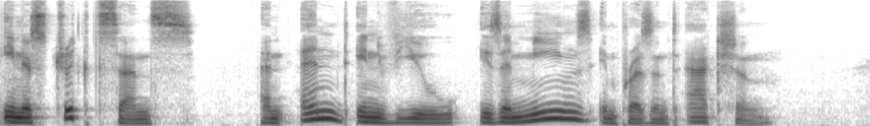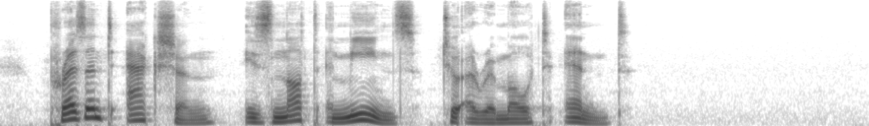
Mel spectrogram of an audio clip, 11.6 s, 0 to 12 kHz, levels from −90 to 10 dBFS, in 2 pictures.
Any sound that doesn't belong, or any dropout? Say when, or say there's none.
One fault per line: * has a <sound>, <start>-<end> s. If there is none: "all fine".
all fine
